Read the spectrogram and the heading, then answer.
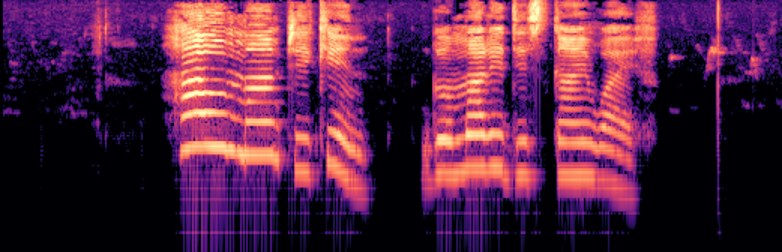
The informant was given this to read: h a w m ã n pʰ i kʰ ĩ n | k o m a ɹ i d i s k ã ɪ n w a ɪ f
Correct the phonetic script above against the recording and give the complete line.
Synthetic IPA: h a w m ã n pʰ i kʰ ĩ n | ɡ o m a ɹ i d i s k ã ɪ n w a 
